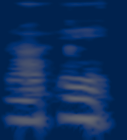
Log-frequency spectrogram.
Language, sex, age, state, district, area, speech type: Odia, male, 18-30, Odisha, Ganjam, urban, spontaneous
